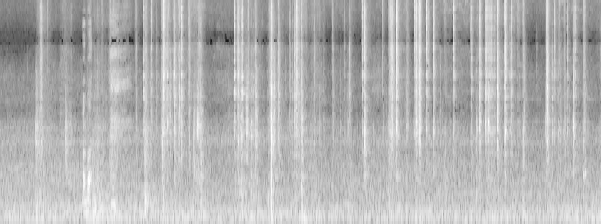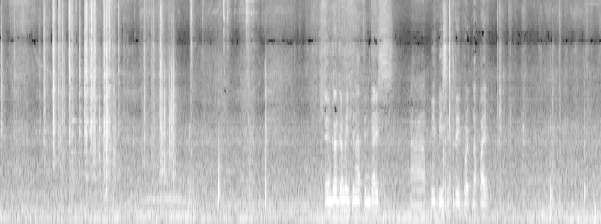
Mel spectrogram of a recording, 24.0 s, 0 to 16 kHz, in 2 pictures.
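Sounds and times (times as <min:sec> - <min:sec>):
low steady hum: 0:00.0 - 0:18.5
shoes knocking on steel frame: 0:00.6 - 0:12.0
keys jingling: 0:02.7 - 0:17.0.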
